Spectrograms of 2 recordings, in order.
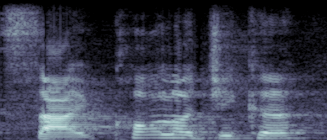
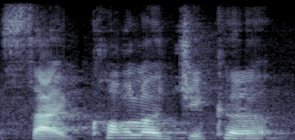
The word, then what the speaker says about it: psychological: Okay, 11, psychological burden. 这个呢, 我们这个 P 没有读的, 我们没有读成 psy, okay? 我们读 SY 开头的, 可是 spelling 要有啦, okay? So 11, psychological burden, 就是心理负担.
